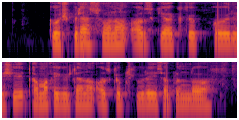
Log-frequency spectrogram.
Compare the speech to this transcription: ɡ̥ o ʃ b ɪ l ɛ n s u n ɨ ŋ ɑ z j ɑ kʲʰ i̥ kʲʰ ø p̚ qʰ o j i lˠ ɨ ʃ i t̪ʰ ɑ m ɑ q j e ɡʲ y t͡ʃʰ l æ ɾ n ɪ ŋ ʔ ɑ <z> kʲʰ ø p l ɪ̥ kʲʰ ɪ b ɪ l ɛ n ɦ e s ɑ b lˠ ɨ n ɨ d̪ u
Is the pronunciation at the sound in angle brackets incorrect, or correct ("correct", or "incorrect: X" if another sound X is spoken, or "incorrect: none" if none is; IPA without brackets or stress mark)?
correct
